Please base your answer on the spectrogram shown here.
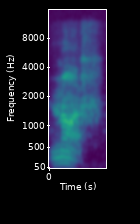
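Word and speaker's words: נֹחַ: de la jet, pero como al ser una pataj furtiva se lee como si estuviera antes de la jet, ¿ya? Por eso se pronuncia Noaj.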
